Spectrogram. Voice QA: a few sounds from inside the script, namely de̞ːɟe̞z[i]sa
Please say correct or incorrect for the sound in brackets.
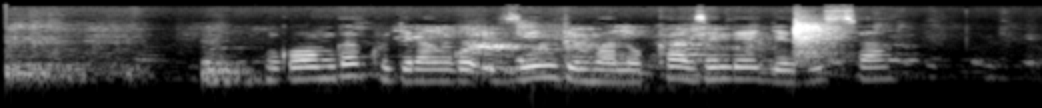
correct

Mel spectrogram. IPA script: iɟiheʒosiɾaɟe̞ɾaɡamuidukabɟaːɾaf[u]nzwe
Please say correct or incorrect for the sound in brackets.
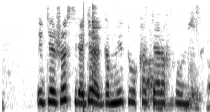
incorrect: uː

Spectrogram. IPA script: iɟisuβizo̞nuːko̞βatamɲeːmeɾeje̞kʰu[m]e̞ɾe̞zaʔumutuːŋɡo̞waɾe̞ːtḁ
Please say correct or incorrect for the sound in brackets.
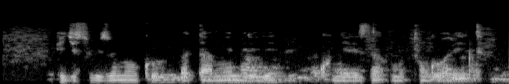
incorrect: ɲ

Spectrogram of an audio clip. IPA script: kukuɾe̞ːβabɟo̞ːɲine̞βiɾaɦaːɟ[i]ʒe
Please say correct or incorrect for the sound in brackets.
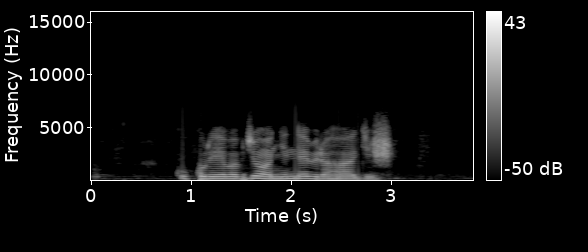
correct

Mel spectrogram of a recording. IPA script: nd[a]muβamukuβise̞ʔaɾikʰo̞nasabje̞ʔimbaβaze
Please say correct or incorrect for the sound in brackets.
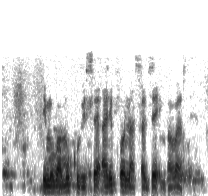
incorrect: i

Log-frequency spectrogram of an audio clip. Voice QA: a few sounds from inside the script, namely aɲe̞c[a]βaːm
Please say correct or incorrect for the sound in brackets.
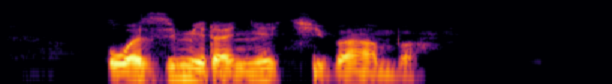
incorrect: i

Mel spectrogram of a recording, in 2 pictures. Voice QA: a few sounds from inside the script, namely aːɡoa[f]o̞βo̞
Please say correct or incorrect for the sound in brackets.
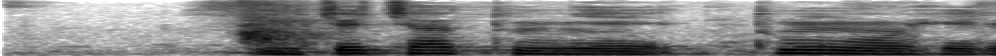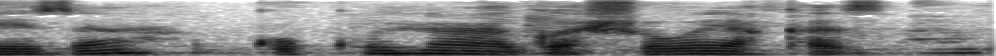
incorrect: ʃ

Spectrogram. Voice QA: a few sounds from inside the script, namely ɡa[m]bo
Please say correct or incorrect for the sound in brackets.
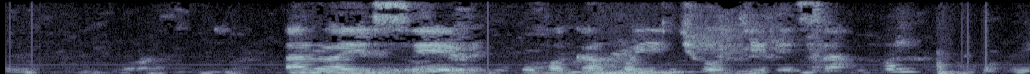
correct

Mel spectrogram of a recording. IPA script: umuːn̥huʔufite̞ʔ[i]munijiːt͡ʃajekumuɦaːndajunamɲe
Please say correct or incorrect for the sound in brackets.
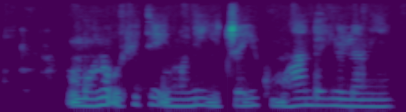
correct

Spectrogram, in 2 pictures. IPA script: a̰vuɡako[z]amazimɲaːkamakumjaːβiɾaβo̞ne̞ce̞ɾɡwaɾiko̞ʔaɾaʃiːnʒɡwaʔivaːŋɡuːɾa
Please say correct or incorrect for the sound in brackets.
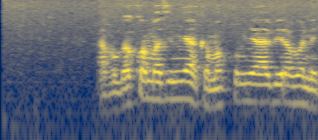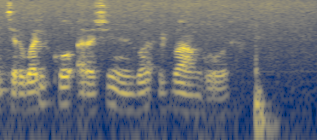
incorrect: none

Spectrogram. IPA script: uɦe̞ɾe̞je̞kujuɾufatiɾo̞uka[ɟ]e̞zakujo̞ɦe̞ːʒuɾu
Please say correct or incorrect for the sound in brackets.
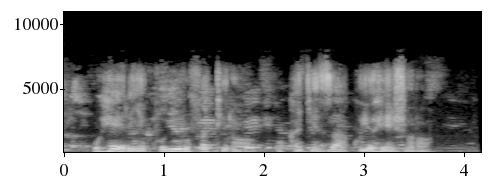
correct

